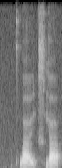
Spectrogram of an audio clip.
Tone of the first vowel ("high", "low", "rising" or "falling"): low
